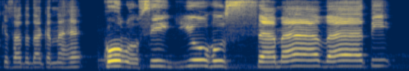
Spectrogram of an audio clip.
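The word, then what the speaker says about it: كرسيه: کرسیہ السماوات. کرسیہ، را کو آپ نے پر کر کے ادا کرنا ہے اور سین کو یا سے جماؤ کے ساتھ اور مضبوطی سے ملا کر پڑھنا ہے.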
